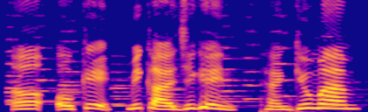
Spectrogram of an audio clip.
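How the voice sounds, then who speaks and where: A woman voicing a lively, inquisitive young schoolboy in a children's cartoon. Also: high-pitched, slow pace, soft background music. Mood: eager. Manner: inquisitive, eager. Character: lively, food-keen young schoolboy, big brother.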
